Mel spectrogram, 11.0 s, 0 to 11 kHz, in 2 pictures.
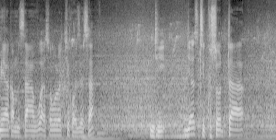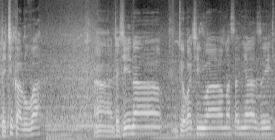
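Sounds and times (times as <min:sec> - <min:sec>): faint steady buzz: 0:00.0 - 0:11.0
man speaking: 0:03.0 - 0:06.4, 0:07.4 - 0:11.0.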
